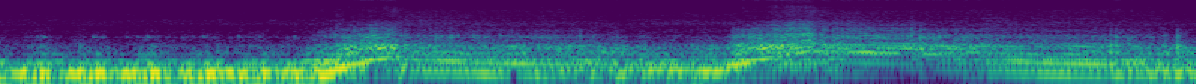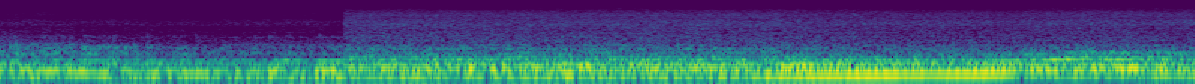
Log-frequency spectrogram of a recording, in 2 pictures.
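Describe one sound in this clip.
A car engine rumbles loudly through the exhaust at idle.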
